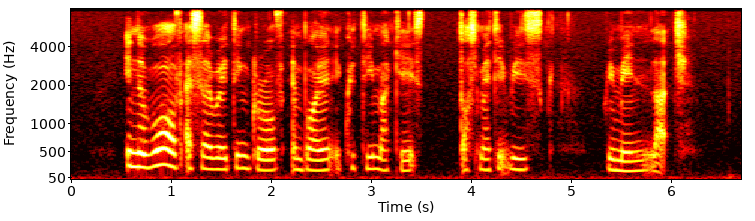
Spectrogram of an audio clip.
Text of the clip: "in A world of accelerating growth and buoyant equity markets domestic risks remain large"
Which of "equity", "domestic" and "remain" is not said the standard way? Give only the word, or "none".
domestic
